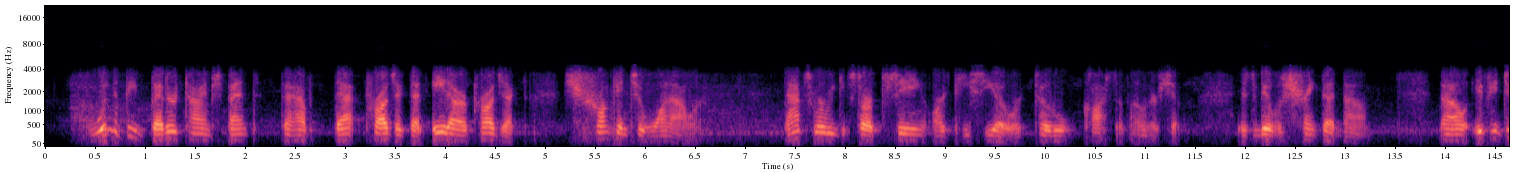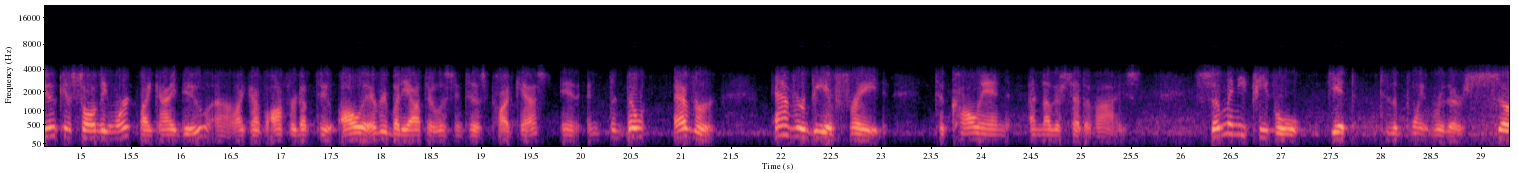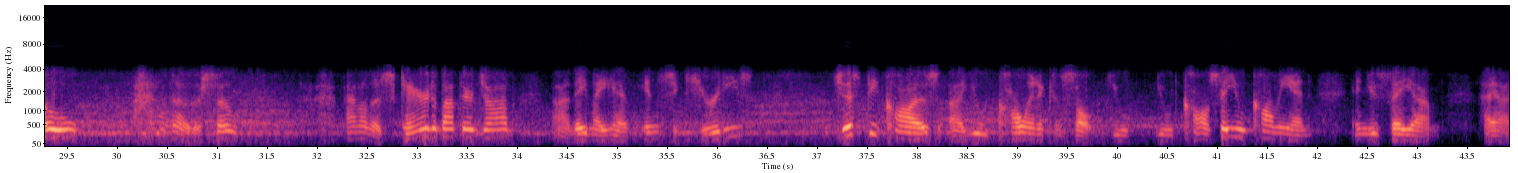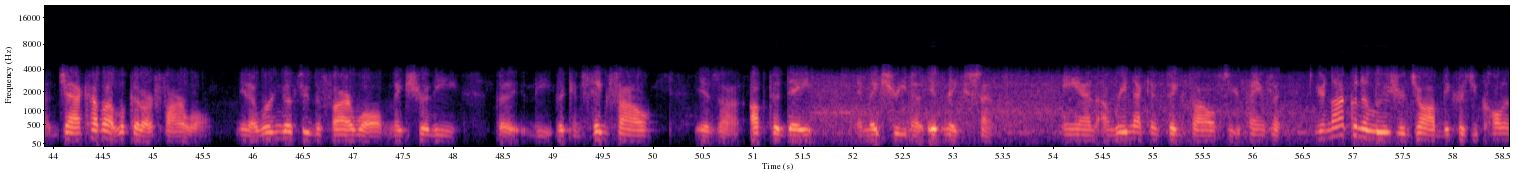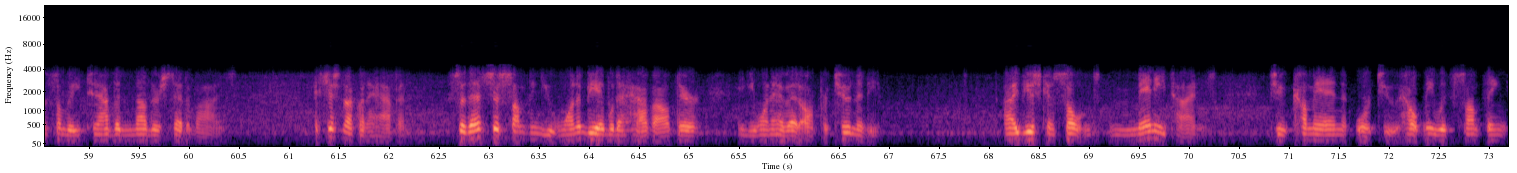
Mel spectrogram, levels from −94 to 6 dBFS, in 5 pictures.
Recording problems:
phone-call audio; poor line
traffic noise; faint; throughout; 20 dB below the speech

